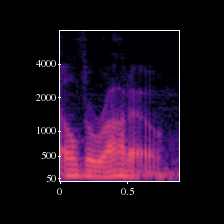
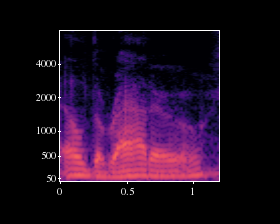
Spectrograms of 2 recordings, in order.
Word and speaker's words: El Dorado: local, my friend, that I can't pronounce it El Dorado. They'll know I'm a foreign, like I'm not from the state. I'm an outsider. I have to call it El Dorado, like El Dorito.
